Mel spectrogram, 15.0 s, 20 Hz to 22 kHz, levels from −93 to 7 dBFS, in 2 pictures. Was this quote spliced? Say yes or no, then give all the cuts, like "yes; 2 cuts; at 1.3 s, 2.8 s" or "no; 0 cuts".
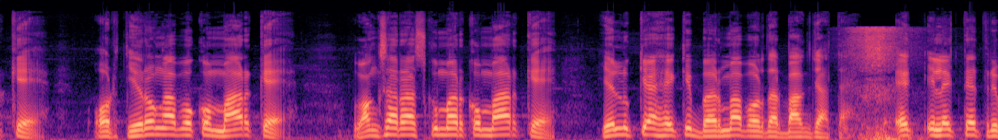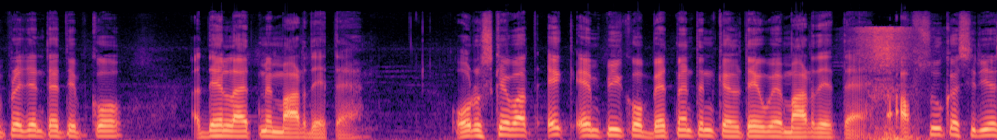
yes; 2 cuts; at 6.7 s, 14.2 s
